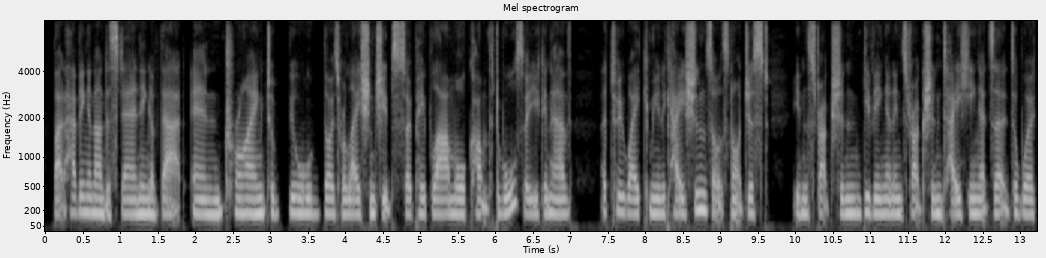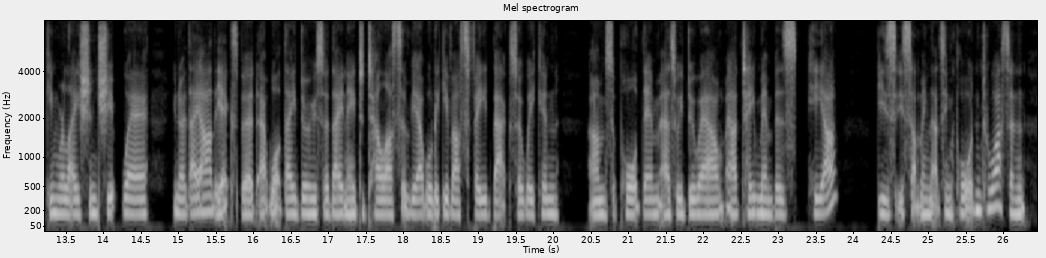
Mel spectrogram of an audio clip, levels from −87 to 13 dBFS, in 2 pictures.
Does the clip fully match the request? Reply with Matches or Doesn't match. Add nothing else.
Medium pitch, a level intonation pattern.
Matches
